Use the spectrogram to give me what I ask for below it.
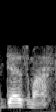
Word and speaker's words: Desmas: I don't know if I think I pronounced that correctly. Yeah, Desmas Records. – Exactly, Desmas.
